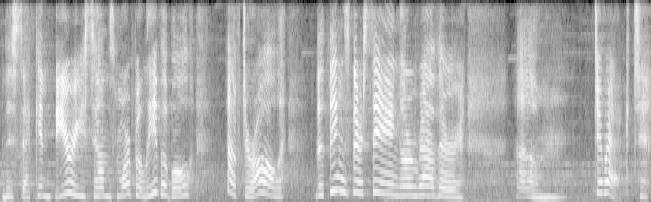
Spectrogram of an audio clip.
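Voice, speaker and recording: Very high-pitched girlish companion. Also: animated, slow pace, faint music behind, full character voice. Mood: hesitant. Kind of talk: video game voice acting.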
